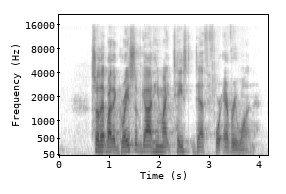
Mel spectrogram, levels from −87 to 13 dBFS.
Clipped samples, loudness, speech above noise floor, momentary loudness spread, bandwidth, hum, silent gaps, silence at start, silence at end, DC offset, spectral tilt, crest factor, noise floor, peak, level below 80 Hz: under 0.1%; -24 LUFS; 34 dB; 11 LU; 16.5 kHz; none; none; 0.65 s; 0.3 s; under 0.1%; -4 dB/octave; 22 dB; -58 dBFS; -4 dBFS; -66 dBFS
